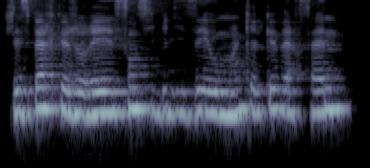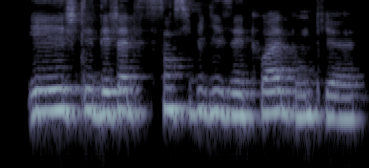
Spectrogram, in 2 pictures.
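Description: Mellow-voiced woman guest in a roomy space. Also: medium pitch, little pitch movement, normal speed. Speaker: podcast guest, communication trainer. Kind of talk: casual interview.

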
